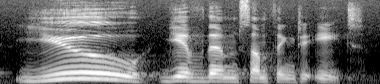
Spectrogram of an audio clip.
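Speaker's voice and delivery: "You" drawn out long, the rest slow; slow, weighty line with a long, emphasized "You"; stress on YOU. Acted. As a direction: stretch "You" out, handing the job over. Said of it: "has an emphasis on the word "you".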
